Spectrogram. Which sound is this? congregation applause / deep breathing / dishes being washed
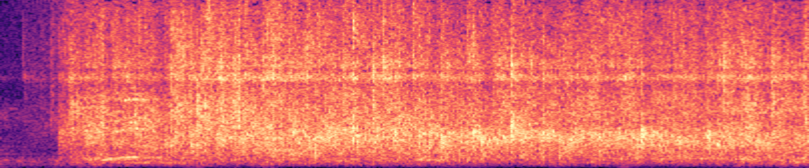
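congregation applause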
